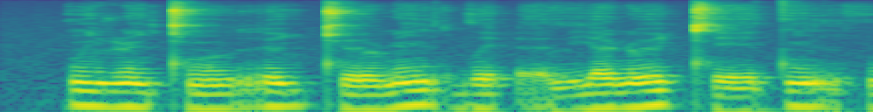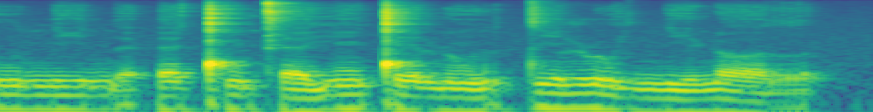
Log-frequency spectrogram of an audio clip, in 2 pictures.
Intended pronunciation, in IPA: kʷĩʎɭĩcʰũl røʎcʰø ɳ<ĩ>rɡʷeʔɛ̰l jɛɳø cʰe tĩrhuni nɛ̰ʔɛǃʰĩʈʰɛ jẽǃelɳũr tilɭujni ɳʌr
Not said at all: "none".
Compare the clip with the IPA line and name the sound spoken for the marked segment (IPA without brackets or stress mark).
ĩ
